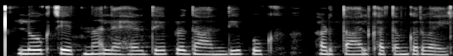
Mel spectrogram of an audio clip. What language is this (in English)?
Punjabi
